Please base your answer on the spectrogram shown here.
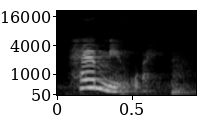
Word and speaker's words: Hemingway: Ernest Hemingway. ¿Cómo se escribe?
